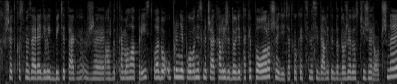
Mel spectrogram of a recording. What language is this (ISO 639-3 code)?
slk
